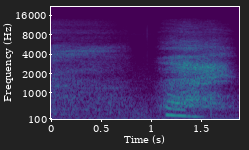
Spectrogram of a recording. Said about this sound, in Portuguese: Não, respira fundo, respira fundo.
